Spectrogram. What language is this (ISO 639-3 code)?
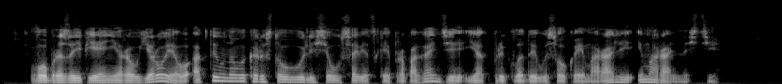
bel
